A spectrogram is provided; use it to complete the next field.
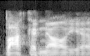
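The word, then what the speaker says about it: Bacchanalia: You everything was perfect except I've normally I hear the god bakas or bakanalia. A strong uh k sound on the ch.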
